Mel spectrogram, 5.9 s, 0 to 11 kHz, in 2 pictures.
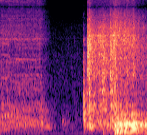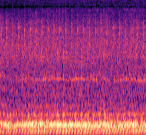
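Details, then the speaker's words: Mk1 Ford Fiesta converted to a 2.0L Zetec, exhaust measured too loud and awaiting an extra silencer; started and idling while recorded by a phone sound meter. A short crank catches with a bark into a deep, booming idle of about 84–88 dB by phone, far louder than stock. "so I'm going to set my phone up now we're going to start the engine up we're going to measure the exhaust and see what it sounds like how loud it is according to my phone I'm going to try and make it less"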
